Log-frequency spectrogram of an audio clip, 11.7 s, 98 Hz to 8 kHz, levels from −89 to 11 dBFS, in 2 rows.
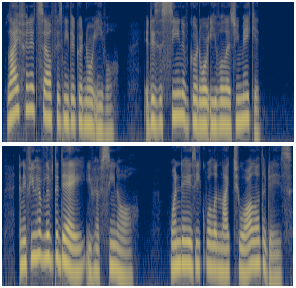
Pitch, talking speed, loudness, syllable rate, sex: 185 Hz, 210 wpm, -19 LUFS, 5.3 syllables/s, female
